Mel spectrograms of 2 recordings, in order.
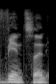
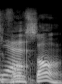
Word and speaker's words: Vincent: guy's actually French and his name's not Vincent it's vong yeah um so complely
